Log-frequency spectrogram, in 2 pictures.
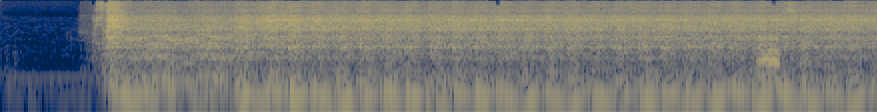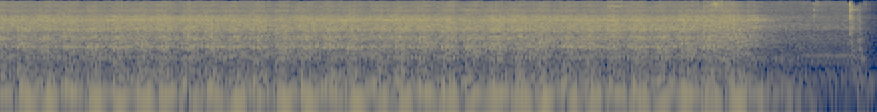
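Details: Fox Body Mustang ("Black Widow") after long sitting, slightly drained battery: starter churns evenly about eight seconds, engine never catches, not even a bark; spark later confirmed present.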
